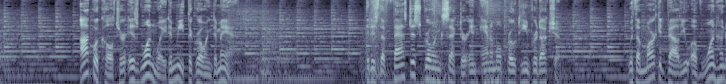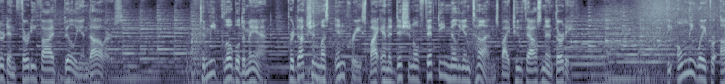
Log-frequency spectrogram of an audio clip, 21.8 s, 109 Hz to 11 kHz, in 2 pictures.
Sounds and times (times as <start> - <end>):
Music: 0.0 - 21.7
Speech: 1.2 - 3.6, 5.5 - 8.4, 9.4 - 12.8, 13.9 - 19.6, 20.9 - 21.7.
